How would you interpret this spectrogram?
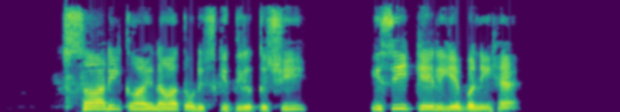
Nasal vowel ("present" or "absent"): absent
